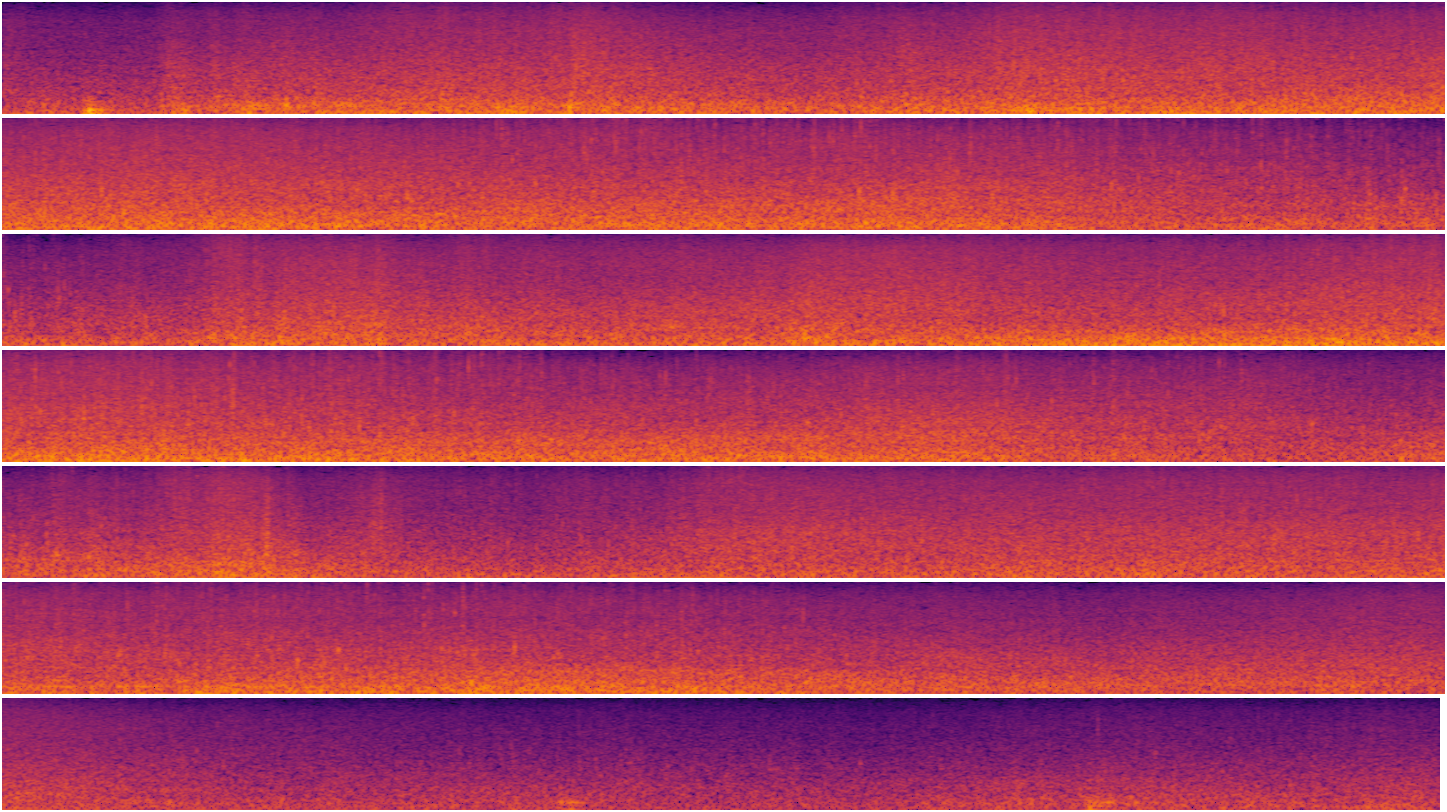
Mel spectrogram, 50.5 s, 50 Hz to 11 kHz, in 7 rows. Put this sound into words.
Rocky Surf 5 161205 mono
Water trickling. Waves crashing. - recorded on 5 Dec 2016 at 1000 Steps Beach, CA, USA. - Recorded using this microphone & recorder: Sennheiser MKH 416 mic, Zoom H4 recorder; Light editing done in ProTools.
field-recording, ocean, waves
